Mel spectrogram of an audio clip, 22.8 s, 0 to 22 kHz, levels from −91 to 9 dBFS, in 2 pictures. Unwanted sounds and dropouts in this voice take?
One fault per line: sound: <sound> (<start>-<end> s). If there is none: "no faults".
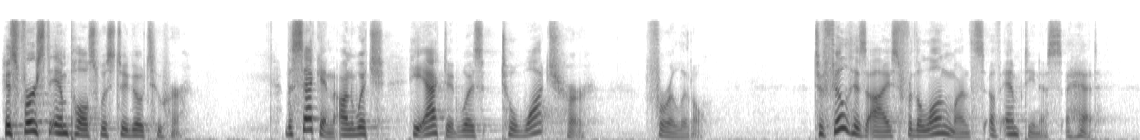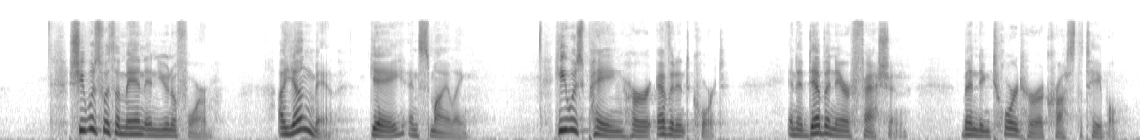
no faults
